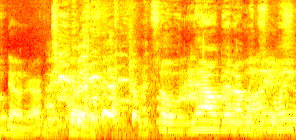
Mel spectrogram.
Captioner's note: laughs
